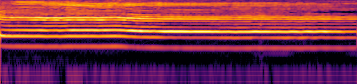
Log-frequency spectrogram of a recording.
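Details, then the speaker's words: Sustained, clear, high-pitched wail from a newborn boy, mother recovering postpartum; a hunger cry. "oh he's hungry"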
